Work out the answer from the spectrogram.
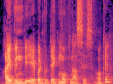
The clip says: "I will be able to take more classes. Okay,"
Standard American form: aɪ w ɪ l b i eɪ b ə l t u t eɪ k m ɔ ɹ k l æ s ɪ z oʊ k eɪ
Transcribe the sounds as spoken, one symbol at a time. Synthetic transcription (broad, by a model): aɪ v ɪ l b i eɪ b ə l t u t eɪ k m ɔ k n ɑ s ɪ s oʊ k eɪ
